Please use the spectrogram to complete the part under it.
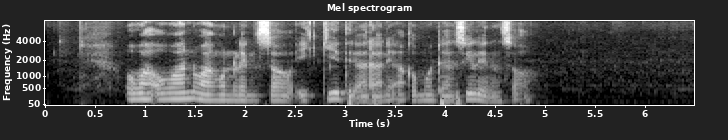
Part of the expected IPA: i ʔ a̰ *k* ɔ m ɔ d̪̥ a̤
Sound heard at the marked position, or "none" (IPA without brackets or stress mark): k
